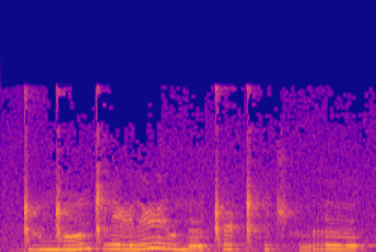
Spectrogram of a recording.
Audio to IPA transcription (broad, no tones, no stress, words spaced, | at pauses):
ɡ͡ǁõŋ͡ǁõ ɡ͡ǁeɭɨ ɭɨu̯nɵ ǁuɭǁʰɨt͡ʃho̤ rɵ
